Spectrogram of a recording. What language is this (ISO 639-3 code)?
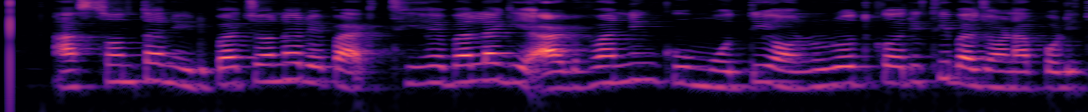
ori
